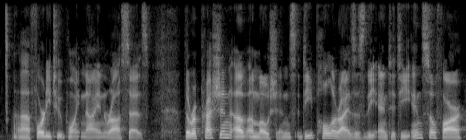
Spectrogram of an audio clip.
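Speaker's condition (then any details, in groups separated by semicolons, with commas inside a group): No condition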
